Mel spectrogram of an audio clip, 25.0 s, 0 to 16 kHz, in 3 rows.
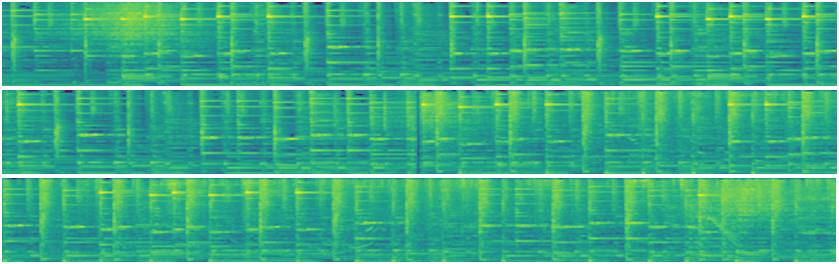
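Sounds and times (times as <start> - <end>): background music with steady beat: 0.0 - 25.0.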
